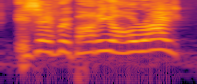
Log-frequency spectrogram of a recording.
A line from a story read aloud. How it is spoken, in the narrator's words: he yelled above the blustering howl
